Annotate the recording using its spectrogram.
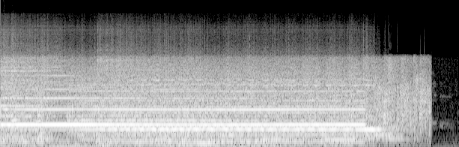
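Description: Dixieland jazz band, trombone and trumpet in front, holding one long chord that ends about five seconds in; the sound then cuts off abruptly near the end.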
